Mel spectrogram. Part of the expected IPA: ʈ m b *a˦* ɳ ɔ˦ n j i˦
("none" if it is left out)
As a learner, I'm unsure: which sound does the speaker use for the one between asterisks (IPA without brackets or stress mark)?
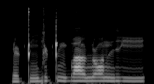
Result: a˦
